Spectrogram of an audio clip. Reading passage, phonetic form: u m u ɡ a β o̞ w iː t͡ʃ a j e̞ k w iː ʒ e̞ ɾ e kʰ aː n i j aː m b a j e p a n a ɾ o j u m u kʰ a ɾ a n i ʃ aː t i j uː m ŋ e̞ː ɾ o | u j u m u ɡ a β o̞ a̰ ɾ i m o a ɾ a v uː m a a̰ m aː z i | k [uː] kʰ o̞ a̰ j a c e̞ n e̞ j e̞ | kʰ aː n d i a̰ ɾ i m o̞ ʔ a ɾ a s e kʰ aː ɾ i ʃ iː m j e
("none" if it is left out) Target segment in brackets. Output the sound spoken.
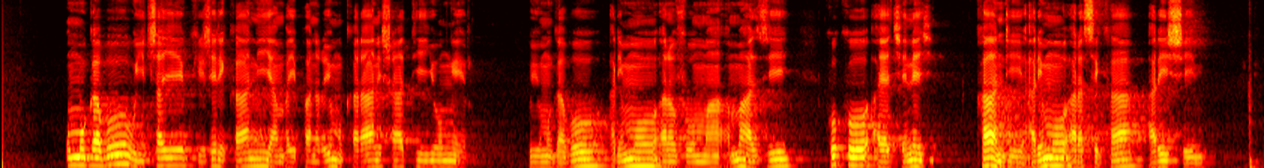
u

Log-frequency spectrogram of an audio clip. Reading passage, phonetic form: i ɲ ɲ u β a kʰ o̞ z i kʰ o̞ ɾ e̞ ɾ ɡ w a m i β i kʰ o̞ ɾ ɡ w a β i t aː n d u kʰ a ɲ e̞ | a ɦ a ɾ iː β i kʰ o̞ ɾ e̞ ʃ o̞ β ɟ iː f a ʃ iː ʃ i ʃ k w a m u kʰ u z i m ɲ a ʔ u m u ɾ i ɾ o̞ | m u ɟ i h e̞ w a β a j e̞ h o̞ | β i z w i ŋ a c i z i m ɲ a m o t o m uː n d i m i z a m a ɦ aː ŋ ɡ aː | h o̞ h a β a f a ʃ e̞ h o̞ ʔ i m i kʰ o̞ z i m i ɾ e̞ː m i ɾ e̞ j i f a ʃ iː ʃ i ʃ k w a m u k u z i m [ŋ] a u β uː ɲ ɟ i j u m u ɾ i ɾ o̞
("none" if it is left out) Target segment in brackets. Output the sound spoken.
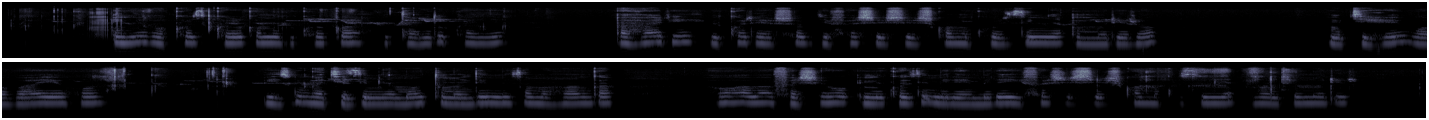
ɲ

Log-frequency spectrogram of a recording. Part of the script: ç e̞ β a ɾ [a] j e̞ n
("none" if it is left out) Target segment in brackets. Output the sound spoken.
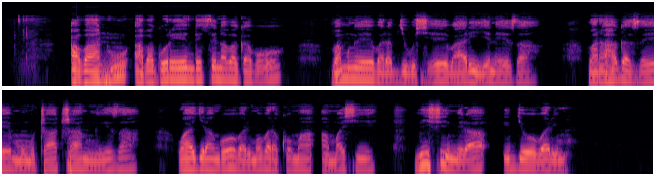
i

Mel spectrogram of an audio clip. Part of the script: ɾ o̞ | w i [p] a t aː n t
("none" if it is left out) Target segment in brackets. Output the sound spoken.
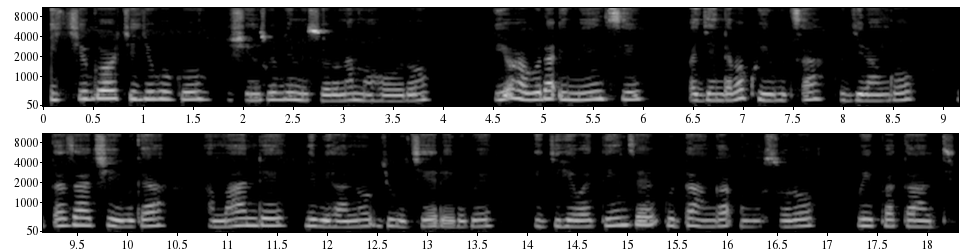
p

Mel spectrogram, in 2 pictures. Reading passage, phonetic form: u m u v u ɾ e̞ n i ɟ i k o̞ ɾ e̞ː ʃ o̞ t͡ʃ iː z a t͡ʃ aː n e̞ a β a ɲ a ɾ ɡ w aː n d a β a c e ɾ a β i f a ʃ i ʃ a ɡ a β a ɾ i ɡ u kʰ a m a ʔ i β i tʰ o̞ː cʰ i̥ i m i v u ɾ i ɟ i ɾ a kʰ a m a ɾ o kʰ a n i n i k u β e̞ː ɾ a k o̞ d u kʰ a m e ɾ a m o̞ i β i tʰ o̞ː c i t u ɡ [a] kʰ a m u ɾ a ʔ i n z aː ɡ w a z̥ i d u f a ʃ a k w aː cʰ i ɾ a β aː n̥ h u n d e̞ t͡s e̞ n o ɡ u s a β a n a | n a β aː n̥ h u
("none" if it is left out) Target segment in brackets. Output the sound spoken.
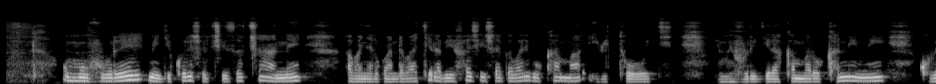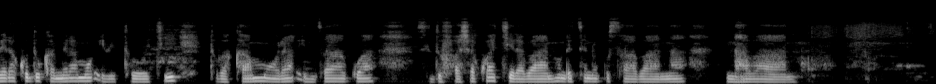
a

